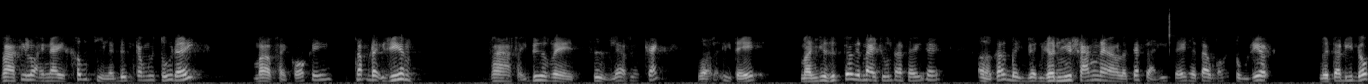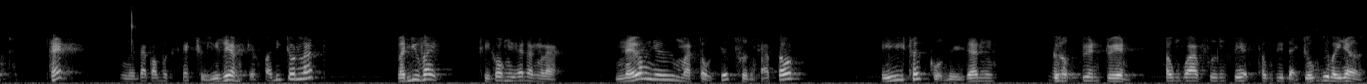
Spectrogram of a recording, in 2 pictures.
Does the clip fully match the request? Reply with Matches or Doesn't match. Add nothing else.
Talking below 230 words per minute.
Doesn't match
